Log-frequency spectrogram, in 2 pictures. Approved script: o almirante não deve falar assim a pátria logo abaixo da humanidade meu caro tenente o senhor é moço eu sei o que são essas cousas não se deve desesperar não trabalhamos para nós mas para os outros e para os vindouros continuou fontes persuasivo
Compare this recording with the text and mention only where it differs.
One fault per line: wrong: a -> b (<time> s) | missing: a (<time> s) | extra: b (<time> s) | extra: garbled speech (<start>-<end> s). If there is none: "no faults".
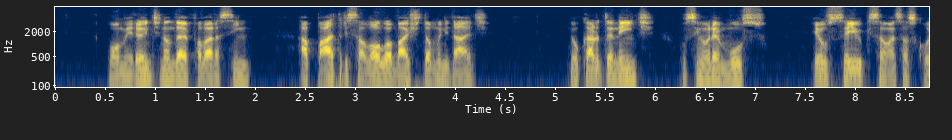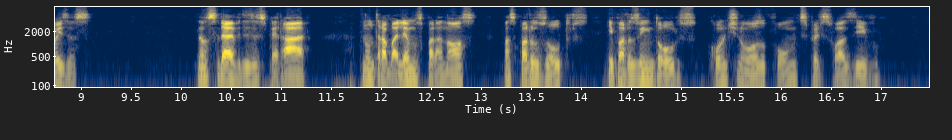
extra: está (2.9 s)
